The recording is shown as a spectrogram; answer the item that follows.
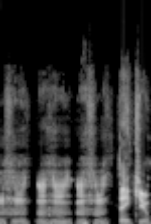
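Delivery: put-on muted, pleased dad voice. Retelling a dad thanking his daughter for a gift, mimicking a quietly pleased dad. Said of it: "not like jumping up and down with joy".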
